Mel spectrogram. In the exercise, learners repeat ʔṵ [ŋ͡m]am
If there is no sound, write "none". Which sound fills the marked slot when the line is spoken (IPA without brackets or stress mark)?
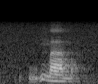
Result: ŋ͡m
